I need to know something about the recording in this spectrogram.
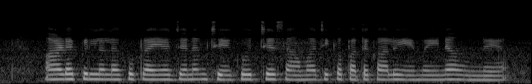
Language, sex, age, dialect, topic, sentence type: Telugu, female, 25-30, Telangana, banking, statement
